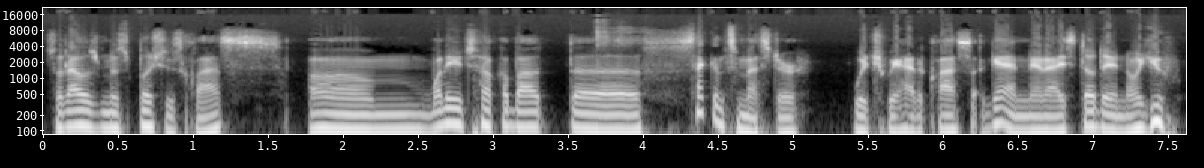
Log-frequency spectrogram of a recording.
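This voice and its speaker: Deep-voiced young man with a Filipino accent. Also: fairly even intonation, normal speed, hardly any pauses, clear, resonant tone. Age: young adult. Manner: laid-back, laughs often, swears casually. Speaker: podcast co-host. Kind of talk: casual chat. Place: at home, remote call.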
